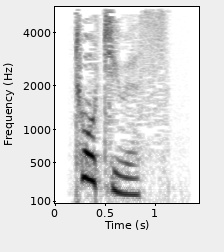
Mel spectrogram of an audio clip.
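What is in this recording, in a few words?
"tortuous", English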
